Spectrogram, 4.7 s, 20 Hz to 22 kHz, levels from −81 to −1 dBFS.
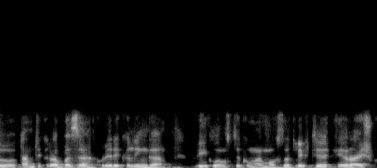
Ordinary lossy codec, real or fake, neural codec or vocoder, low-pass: Opus, 32 kbps; fake; codec, 16 kHz, 2 kbps, X-Codec, HuBERT features, trained on balanced general audio; 7.2 kHz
